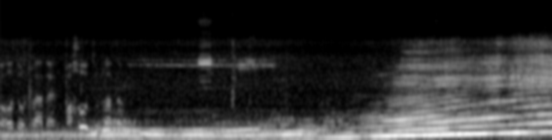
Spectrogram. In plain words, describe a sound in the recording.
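A motorcycle engine revs up and down.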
